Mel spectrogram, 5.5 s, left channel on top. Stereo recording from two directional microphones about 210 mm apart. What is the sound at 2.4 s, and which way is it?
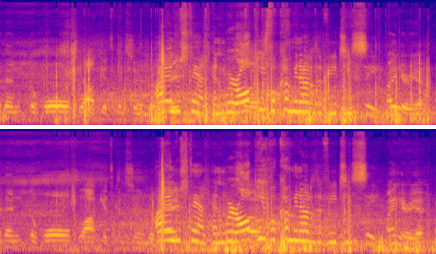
Speech, centre (ahead or behind).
